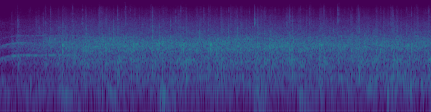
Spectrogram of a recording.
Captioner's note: applause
